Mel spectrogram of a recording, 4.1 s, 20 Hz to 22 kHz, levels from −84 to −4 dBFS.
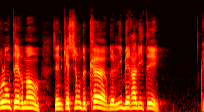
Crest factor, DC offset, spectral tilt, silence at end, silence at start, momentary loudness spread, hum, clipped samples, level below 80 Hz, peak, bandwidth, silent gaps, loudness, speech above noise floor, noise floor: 18 dB; under 0.1%; -5.5 dB/octave; 0 s; 0 s; 7 LU; none; under 0.1%; -64 dBFS; -6 dBFS; 15 kHz; none; -23 LUFS; 42 dB; -65 dBFS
